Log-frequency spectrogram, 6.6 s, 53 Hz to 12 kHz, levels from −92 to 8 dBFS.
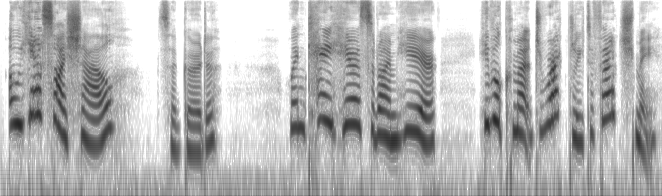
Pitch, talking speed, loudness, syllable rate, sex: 310 Hz, 190 wpm, -18 LUFS, 4.7 syllables/s, female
